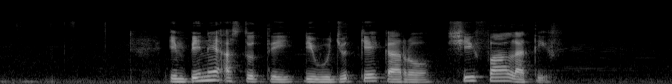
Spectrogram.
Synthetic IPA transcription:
ʔimpineʔast̪ut̪idiwud͡ʒut̪̚kekaɾoʃifalat̪ɪf

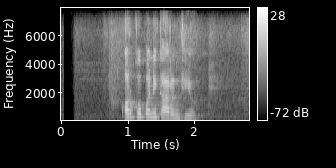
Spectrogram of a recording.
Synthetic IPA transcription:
ʌrkopʌnikaɾʌnt̪ʰijo

